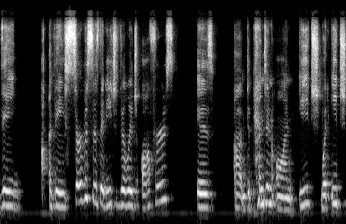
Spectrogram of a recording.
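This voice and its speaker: A woman at a fairly slow pace, with very wide pitch swings. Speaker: transportation program staff presenter. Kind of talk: online presentation. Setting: online session.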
